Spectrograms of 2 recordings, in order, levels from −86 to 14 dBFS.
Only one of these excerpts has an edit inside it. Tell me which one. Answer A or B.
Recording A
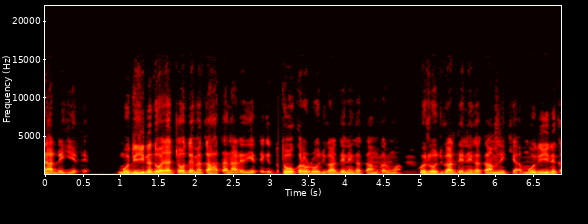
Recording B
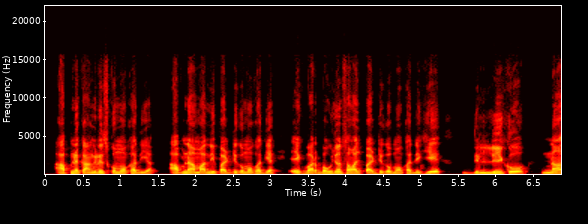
A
